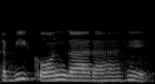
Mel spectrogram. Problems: none marked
